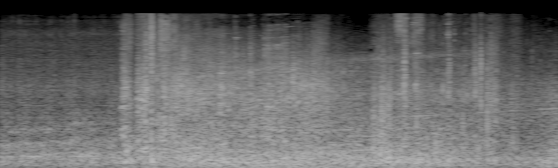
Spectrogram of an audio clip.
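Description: A body leaps through the air with a rushing whoosh.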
